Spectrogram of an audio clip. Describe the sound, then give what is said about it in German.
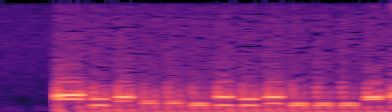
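Touch-tone dialing beeps as a telephone number is keyed in to reach an exchange, a fast, even run of many short two-tone pulses, each digit a distinct pitch, loud and alone after a brief silence. “Das war das Dialen.”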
